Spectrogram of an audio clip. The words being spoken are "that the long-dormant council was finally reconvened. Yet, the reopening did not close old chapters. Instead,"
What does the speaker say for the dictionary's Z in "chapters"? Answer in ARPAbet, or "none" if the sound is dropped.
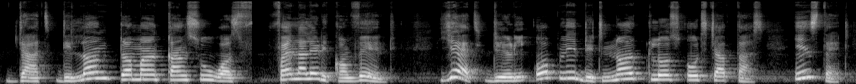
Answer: S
